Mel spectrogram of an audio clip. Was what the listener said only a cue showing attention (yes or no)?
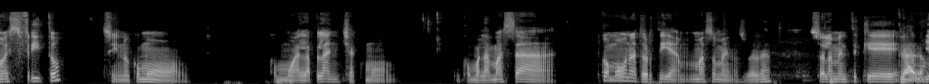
yes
